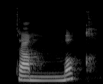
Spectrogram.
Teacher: both of those syllables are stressed they are both mono syllabic feet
